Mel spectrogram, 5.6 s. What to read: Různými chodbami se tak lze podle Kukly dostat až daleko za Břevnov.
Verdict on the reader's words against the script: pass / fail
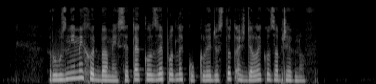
pass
